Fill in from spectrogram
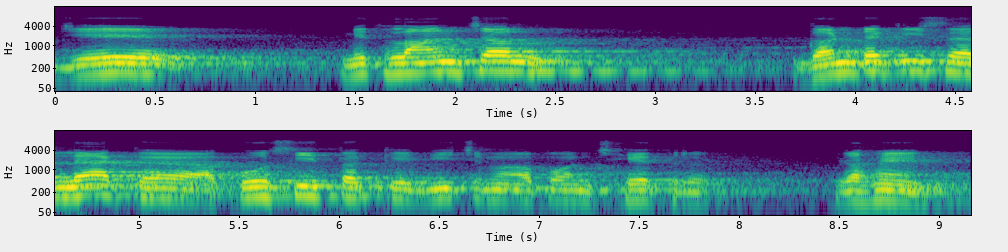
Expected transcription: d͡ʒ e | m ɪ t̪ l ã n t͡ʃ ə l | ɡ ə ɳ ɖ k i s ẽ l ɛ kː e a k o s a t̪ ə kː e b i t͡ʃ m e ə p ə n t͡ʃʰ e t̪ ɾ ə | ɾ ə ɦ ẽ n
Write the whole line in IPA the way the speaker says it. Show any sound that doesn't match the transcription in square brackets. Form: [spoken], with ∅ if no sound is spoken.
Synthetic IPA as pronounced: d͡ʒ e | m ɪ [t̪ʰ] l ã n t͡ʃ ə l | ɡ ə ɳ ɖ k i s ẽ l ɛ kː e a k o s [i] t̪ ə kː e b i t͡ʃ m e ə p ə n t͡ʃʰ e t̪ ɾ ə | ɾ ə ɦ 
